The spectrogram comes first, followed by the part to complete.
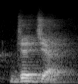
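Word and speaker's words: ਜੱਜਾ: भाषा का 13वां अक्षर जज्जा जज्जा इसका उच्चारण हिंदी के ज जैसा है आइए इस से बनने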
